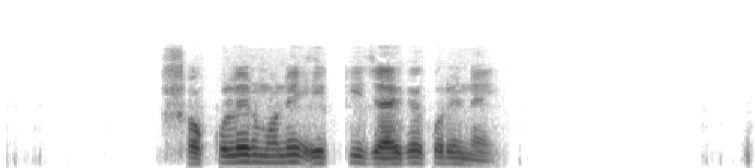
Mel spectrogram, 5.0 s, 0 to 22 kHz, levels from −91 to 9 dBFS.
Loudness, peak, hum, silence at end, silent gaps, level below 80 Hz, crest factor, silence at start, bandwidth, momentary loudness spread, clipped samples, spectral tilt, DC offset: -20 LUFS; -2 dBFS; none; 1.75 s; none; -70 dBFS; 20 dB; 1.1 s; 6.8 kHz; 15 LU; under 0.1%; -7 dB/octave; under 0.1%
